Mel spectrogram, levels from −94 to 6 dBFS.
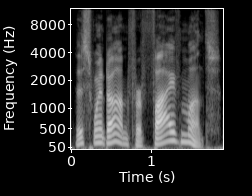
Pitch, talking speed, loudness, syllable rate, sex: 150 Hz, 190 wpm, -19 LUFS, 3.4 syllables/s, male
